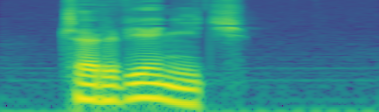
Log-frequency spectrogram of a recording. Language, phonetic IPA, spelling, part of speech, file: Polish, [t͡ʃɛrˈvʲjɛ̇̃ɲit͡ɕ], czerwienić, verb, Pl-czerwienić.ogg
